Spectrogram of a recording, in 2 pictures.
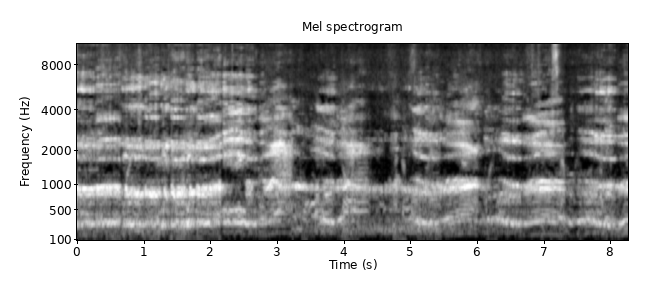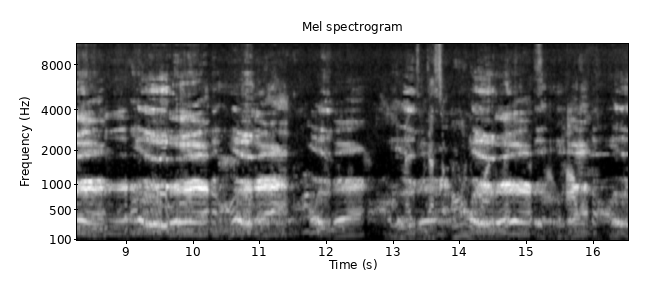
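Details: Howler monkey vocalising: a long, droning roar with strong steady layered tones that waver and pulse throughout, swelling and easing in loudness, with a brief dip around the twelfth second.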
